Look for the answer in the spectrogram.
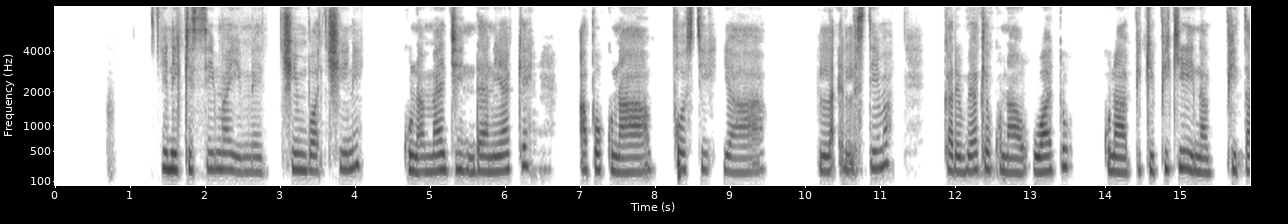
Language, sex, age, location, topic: Swahili, male, 18-24, Wajir, government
